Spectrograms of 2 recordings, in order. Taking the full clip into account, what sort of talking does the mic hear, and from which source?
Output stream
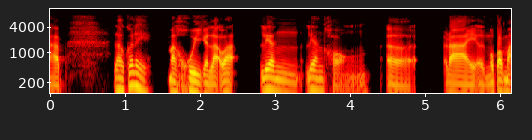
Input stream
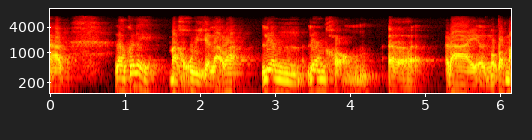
echo only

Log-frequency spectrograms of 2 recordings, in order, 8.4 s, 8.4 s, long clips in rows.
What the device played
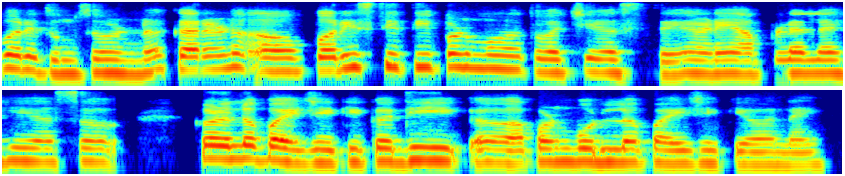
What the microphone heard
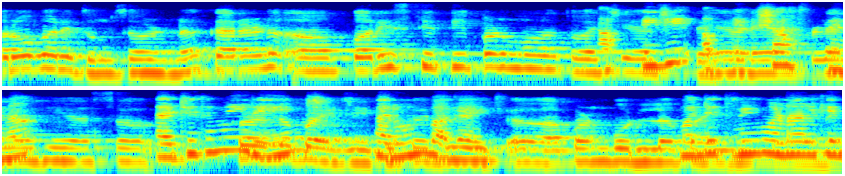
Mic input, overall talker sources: both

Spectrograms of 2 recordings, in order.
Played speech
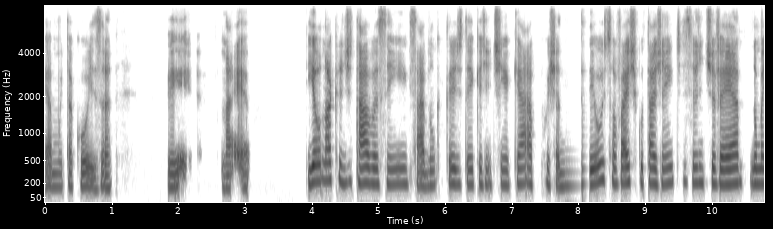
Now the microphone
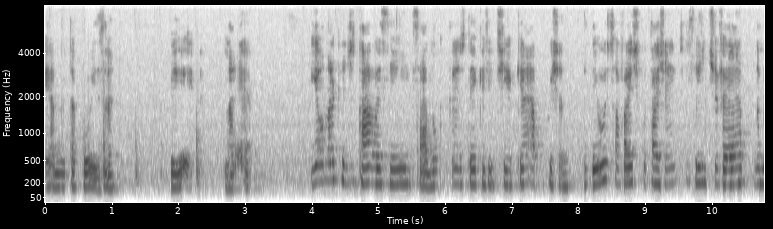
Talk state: echo only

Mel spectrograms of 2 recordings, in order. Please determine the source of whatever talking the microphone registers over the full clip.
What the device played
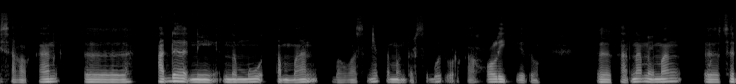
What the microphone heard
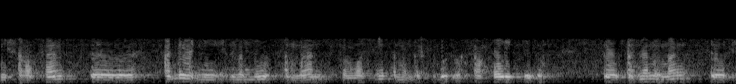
echo only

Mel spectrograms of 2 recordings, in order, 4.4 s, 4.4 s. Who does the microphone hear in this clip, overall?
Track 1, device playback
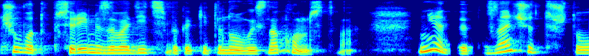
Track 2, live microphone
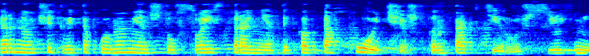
user only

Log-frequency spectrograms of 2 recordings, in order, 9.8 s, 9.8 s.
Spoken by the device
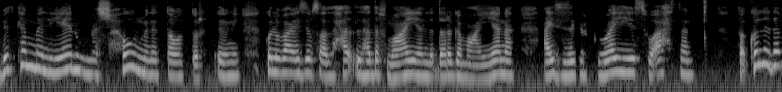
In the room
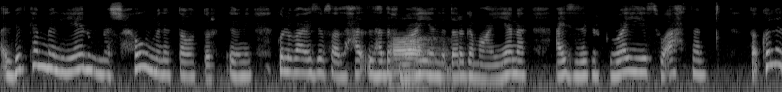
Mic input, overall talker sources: both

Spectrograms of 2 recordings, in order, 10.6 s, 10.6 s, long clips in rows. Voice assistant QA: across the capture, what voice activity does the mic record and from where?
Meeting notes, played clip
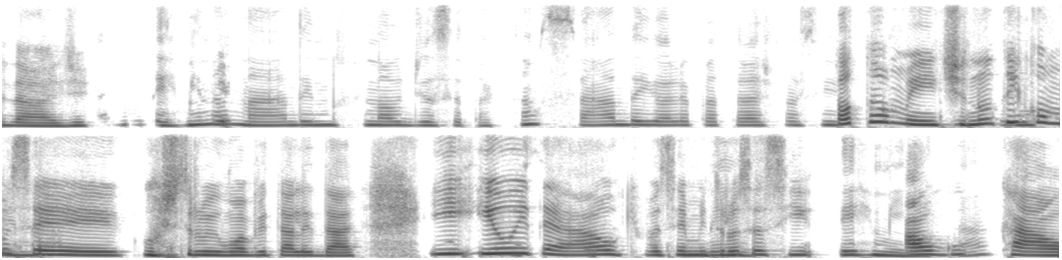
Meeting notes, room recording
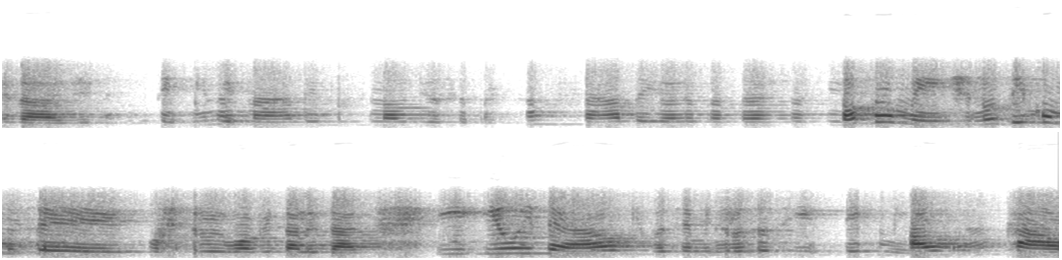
echo only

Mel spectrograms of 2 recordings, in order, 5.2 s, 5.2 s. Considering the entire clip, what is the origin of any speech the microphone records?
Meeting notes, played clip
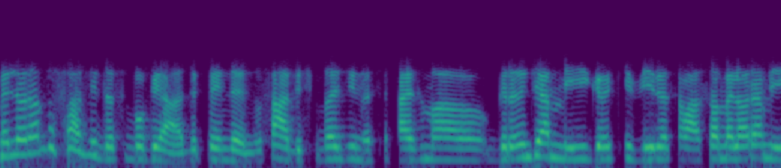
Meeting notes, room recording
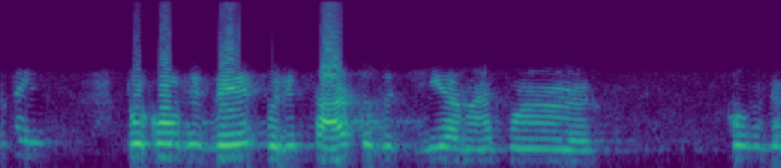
user only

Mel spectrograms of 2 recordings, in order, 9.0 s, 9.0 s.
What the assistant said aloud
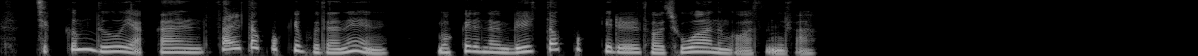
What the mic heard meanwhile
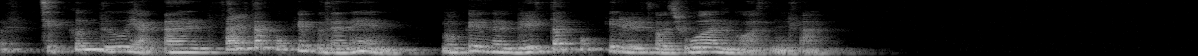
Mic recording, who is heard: echo only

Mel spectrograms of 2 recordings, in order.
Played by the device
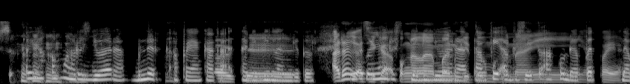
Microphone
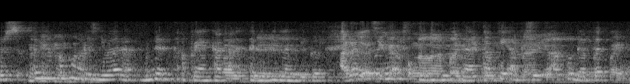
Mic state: echo only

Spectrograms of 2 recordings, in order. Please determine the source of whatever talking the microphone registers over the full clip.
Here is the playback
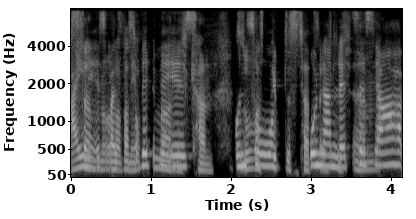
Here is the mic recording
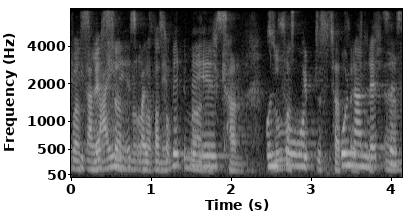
echo only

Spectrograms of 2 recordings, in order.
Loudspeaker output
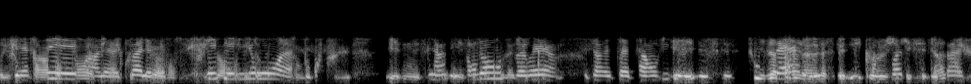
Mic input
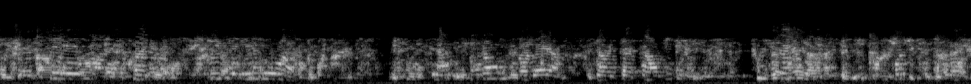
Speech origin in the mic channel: echo only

